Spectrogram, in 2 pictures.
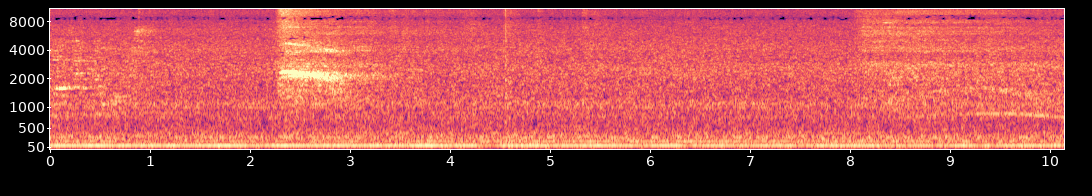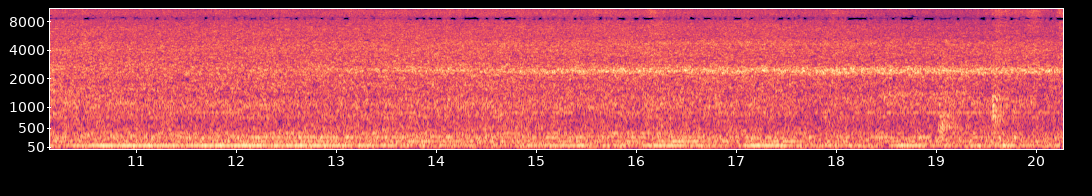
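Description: E235 series electric train standing at the platform with a steady low hum from its equipment. About two seconds in comes a short loud burst, as the doors shut. A faint steady high whine joins from about twelve seconds on.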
